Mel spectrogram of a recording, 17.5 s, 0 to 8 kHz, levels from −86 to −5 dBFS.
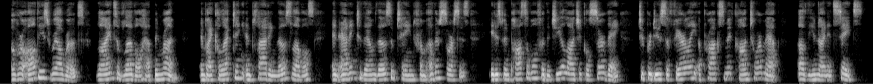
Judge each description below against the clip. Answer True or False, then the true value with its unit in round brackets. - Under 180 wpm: True (155 wpm)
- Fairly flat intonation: True (2.2 semitones)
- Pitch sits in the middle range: True (180 Hz)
